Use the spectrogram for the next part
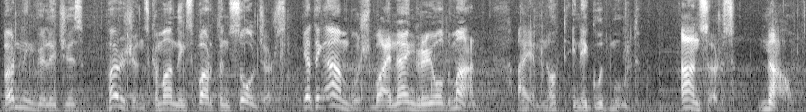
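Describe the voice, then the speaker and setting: A man's voice: fairly high pitch, big pitch swings, normal speed, a bit bright, a little hiss or hum. A man playing a blunt, impatient young Greek mercenary in a game cutscene, with a Greek accent. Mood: irritated demand. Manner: blunt, demanding. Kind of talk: dramatic game cutscene acting. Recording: music under the voice.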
